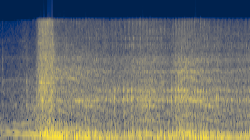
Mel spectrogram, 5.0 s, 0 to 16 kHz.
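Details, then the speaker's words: 2023 Honda CG125 single-cylinder bike after fixing a loud engine noise by re-seating and tightening a nut; blipped then settles to an even run, no chain rattle or clatter, timing chain quiet, normal engine running. "सिर्फ 10 रुपए में आपकी बाइक की इंजन की आवाज़ ओके।"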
